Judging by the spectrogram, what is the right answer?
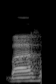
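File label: "basung", Malay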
